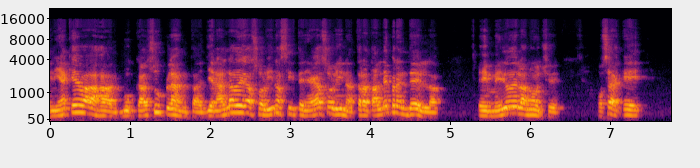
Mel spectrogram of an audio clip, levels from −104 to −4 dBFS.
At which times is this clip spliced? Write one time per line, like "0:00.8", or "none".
none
